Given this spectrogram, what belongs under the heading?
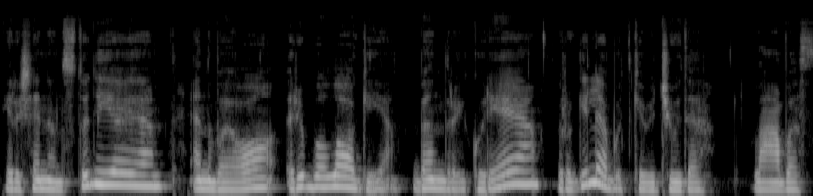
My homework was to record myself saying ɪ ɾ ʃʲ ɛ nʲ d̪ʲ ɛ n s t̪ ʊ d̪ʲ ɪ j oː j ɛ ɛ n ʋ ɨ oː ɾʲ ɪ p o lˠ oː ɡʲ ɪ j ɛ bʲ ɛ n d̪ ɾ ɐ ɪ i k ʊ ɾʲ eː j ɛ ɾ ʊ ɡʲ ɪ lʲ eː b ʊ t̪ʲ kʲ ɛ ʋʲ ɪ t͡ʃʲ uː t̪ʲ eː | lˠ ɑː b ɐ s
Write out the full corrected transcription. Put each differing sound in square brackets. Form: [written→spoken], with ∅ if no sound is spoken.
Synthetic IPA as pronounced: ɪ ɾ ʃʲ ɛ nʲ d̪ʲ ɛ n s t̪ ʊ d̪ʲ ɪ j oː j ɛ ɛ n ʋ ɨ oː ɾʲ ɪ [p→b] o lˠ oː ɡʲ ɪ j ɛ bʲ ɛ n d̪ ɾ ɐ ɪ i k ʊ ɾʲ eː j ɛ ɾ ʊ ɡʲ ɪ lʲ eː b ʊ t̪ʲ kʲ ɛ ʋʲ ɪ t͡ʃʲ uː t̪ʲ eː | lˠ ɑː b ɐ s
